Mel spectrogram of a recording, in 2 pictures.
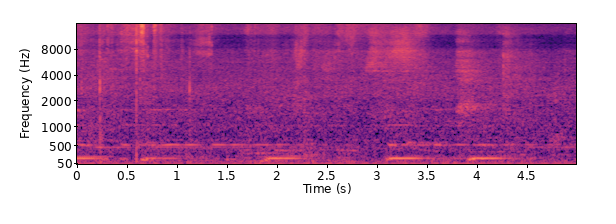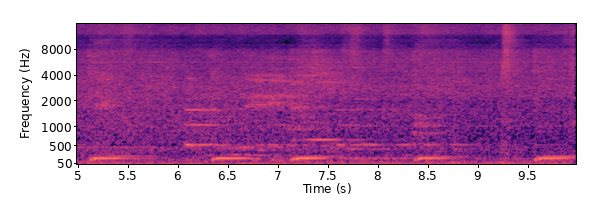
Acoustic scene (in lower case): cafe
